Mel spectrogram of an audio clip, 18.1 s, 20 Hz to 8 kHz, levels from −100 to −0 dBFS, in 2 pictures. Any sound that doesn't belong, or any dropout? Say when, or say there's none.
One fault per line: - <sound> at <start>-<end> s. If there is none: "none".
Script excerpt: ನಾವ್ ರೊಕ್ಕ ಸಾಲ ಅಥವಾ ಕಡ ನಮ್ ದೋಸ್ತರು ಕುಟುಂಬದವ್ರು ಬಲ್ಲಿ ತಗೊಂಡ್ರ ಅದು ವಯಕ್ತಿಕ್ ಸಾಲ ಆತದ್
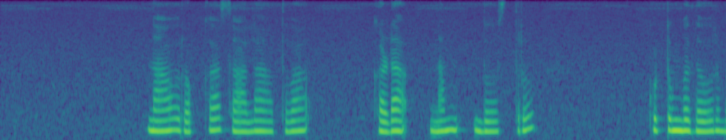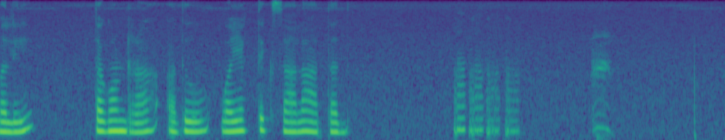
- laugh at 14.7-15.6 s
- cough at 16.4-16.8 s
